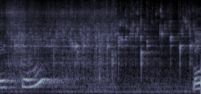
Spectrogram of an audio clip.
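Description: Oil and ghee frying in a pressure cooker, a close, loud crackling sizzle with stirring scrapes and scattered pops, and a brief voice-like tone at the start.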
